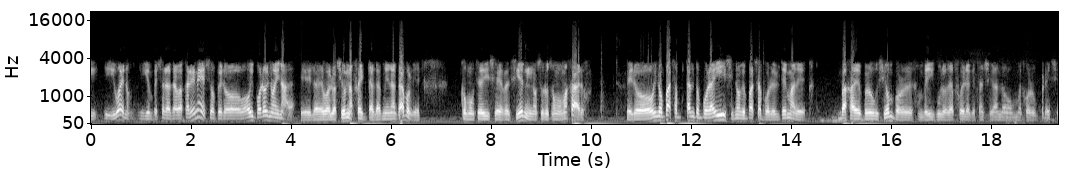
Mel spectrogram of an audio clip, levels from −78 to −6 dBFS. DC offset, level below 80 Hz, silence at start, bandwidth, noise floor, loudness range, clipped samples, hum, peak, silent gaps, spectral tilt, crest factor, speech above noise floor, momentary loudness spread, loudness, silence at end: under 0.1%; -48 dBFS; 0 s; 11.5 kHz; -43 dBFS; 3 LU; under 0.1%; none; 0 dBFS; none; -6 dB/octave; 14 dB; 29 dB; 12 LU; -15 LUFS; 0.05 s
